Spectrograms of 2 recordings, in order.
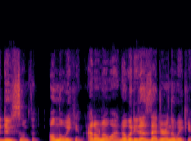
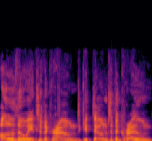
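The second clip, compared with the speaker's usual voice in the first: put-on Irish accent throughout, pitched higher; 5 semitones higher than usual. Retelling a friend off camera cheering on push-ups: imitating an irish accent. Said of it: "doing it with an Irish accent".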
